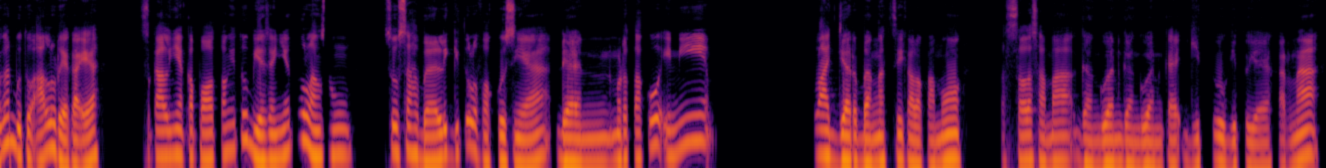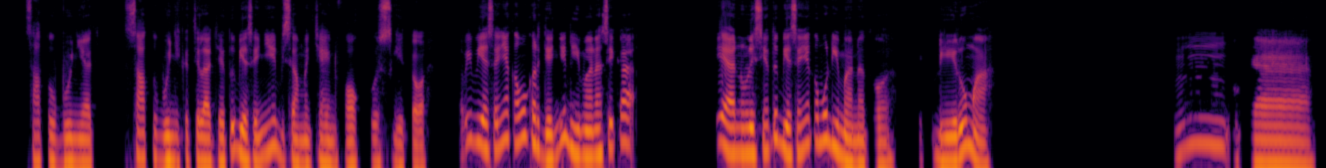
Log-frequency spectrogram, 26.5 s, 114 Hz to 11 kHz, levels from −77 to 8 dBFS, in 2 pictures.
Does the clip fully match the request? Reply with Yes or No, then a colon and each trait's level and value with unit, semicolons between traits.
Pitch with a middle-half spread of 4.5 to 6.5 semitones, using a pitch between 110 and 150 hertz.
Yes: wide, 5.4 semitones; medium, 140 Hz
